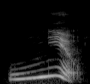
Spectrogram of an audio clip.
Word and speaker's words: knew: together inkay is first the K is silent so this would say nu nu I knew the answer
